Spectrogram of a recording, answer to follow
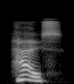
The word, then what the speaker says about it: huis: The word huis means house. Let's break it down. Huis. H ui S. Huis. Try to shape your mouth like you're saying au in English, but stretch the sound differently. Huis.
